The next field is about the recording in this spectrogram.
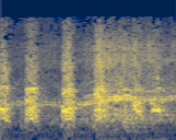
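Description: A husky sled dog barks in a few sharp, yelping bursts, with a whining tone running between them; no talking.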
